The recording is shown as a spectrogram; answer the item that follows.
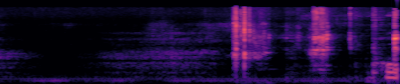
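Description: Metal mason-jar lid pulled off a glass candle jar: a few quick sharp clicks and scrapes a little over a second in.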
